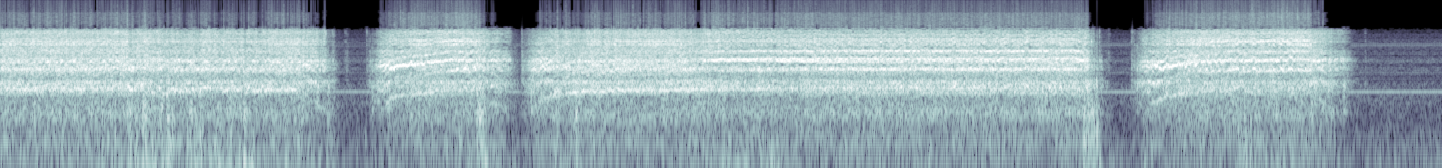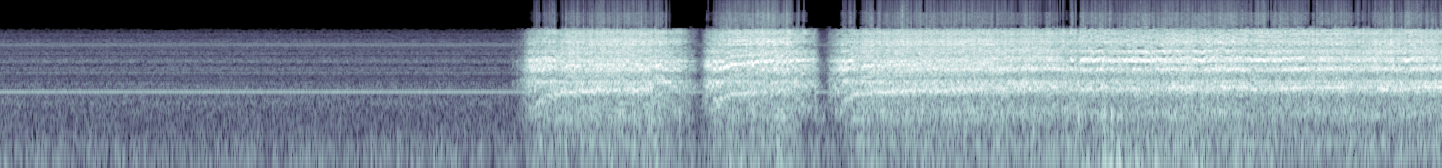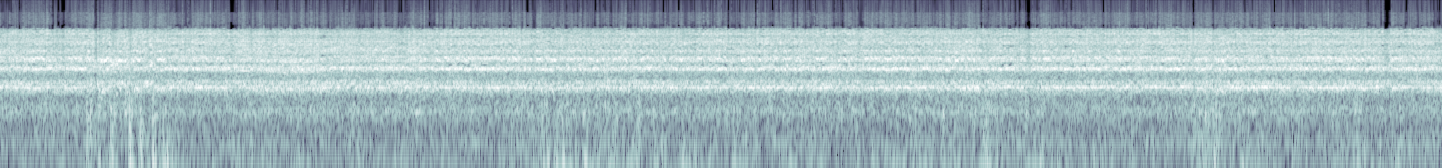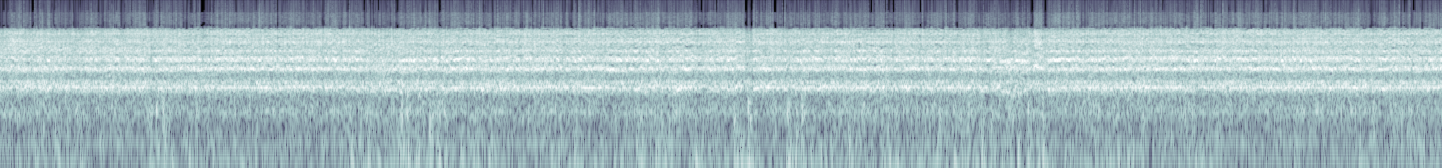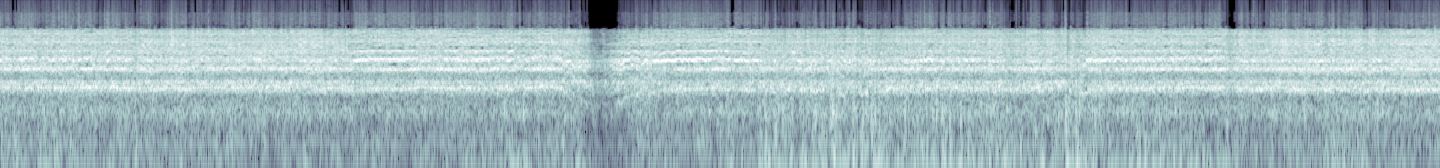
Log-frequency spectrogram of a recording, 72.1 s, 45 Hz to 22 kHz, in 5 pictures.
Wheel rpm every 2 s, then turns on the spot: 210, 130, 130, 200, 210, 140, 110, 0, 0, 10, 130, 150, 210, 220, 220, 220, 230, 230, 240, 240, 230, 230, 230, 230, 230, 230, 220, 230, 230, 230, 230, 180, 200, 210, 220, 210.
10-12 20-22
